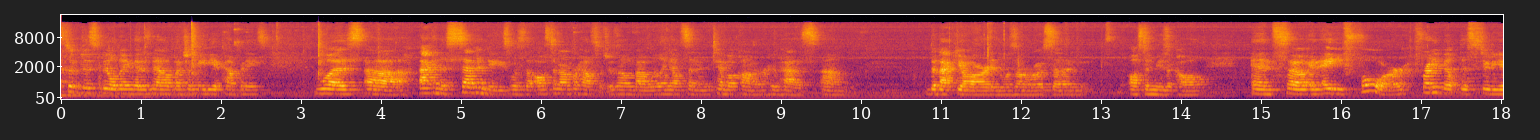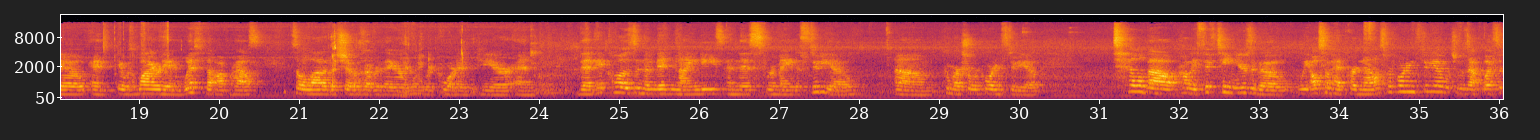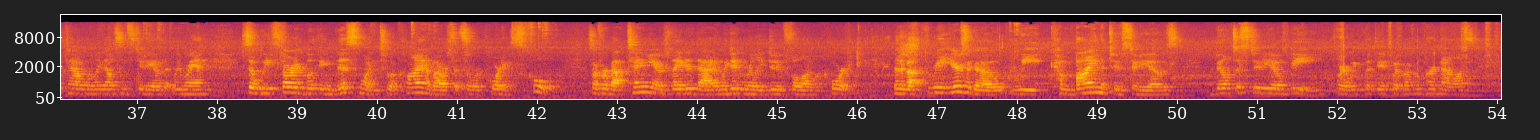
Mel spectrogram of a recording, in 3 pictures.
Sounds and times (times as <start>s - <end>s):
Speech: 0.0s - 2.6s, 3.2s - 9.9s, 10.8s - 14.3s, 14.9s - 30.3s, 31.2s - 53.7s.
